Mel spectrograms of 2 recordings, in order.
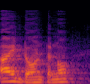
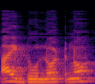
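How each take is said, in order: First: 'Do not' is contracted to 'don't'. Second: 'Do not' is said as two full words.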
